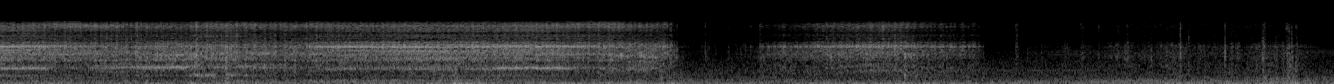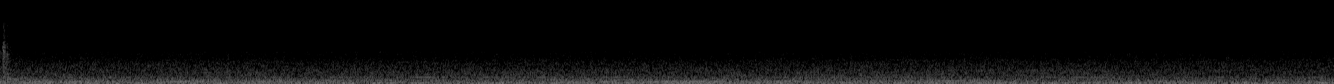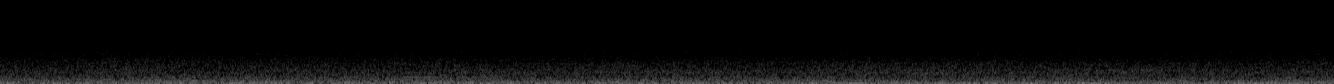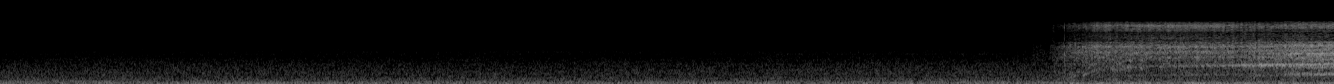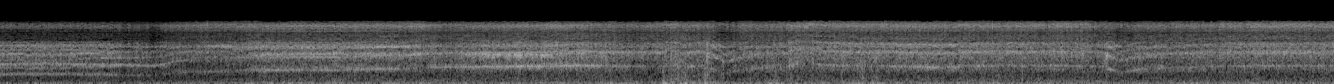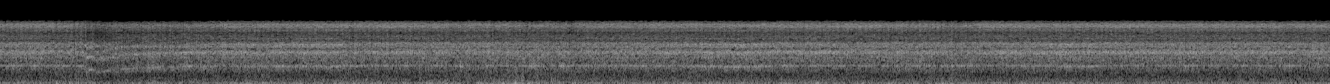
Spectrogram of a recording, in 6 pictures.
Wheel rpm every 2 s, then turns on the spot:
100, 100, 100, 40, 30, 10, 10, 0, 0, 0, 0, 0, 0, 0, 0, 0, 0, 0, 0, 0, 0, 0, 0, 0, 0, 70, 110, 140, 200, 220, 200, 230, 210, 220, 220, 230, 230, 230, 230, 230.
12-14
